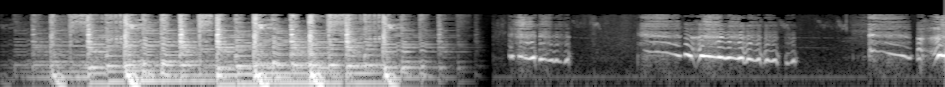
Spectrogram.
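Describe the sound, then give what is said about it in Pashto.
A girl cries in short wailing sobs that fall in pitch and are broken by pauses. Rhythmic music plays before the crying. “ولالې لورې، بس ته نوره مه ژاړه، له ژړا څه نه جوړېږي.”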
